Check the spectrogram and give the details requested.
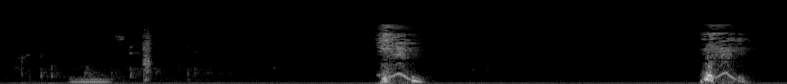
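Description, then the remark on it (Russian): Two sharp sneezes a few seconds apart, each a short voiced burst with a hissy burst of air, preceded by some faint murmuring and a small click. “Будь здоров”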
